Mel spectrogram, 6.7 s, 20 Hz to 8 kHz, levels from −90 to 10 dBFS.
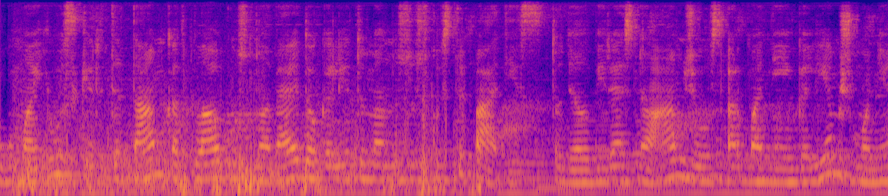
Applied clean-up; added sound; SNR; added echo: none; Wind; 4 dB; reverberation time 1.5 s.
